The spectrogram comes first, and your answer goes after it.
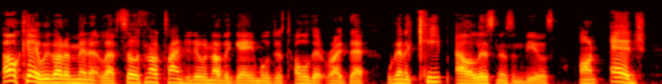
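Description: Male betting-show host, mid pitch, joking, stat-heavy. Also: lively intonation, fast, darkish tone. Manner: jokey, rattles off stats. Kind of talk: casual sports betting talk.

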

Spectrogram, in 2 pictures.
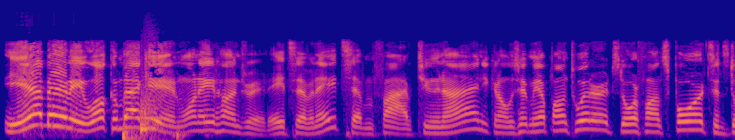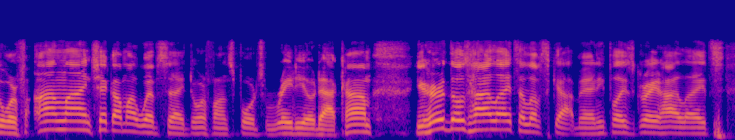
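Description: Man, sports radio host, bright forceful voice, emphatic slangy casual talk, dry close mic, slightly dull radio sound. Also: a little high, animated, moderate pace, no echo.

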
